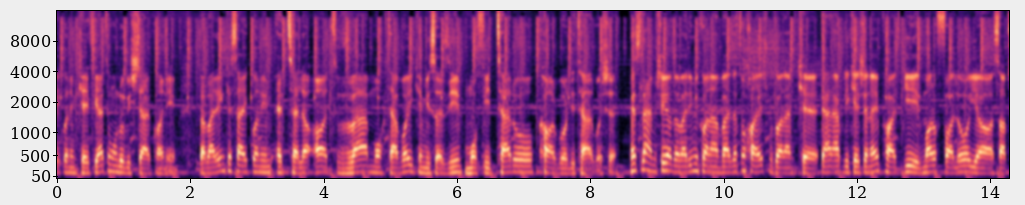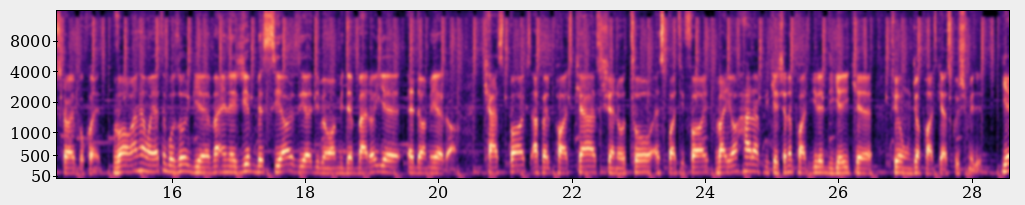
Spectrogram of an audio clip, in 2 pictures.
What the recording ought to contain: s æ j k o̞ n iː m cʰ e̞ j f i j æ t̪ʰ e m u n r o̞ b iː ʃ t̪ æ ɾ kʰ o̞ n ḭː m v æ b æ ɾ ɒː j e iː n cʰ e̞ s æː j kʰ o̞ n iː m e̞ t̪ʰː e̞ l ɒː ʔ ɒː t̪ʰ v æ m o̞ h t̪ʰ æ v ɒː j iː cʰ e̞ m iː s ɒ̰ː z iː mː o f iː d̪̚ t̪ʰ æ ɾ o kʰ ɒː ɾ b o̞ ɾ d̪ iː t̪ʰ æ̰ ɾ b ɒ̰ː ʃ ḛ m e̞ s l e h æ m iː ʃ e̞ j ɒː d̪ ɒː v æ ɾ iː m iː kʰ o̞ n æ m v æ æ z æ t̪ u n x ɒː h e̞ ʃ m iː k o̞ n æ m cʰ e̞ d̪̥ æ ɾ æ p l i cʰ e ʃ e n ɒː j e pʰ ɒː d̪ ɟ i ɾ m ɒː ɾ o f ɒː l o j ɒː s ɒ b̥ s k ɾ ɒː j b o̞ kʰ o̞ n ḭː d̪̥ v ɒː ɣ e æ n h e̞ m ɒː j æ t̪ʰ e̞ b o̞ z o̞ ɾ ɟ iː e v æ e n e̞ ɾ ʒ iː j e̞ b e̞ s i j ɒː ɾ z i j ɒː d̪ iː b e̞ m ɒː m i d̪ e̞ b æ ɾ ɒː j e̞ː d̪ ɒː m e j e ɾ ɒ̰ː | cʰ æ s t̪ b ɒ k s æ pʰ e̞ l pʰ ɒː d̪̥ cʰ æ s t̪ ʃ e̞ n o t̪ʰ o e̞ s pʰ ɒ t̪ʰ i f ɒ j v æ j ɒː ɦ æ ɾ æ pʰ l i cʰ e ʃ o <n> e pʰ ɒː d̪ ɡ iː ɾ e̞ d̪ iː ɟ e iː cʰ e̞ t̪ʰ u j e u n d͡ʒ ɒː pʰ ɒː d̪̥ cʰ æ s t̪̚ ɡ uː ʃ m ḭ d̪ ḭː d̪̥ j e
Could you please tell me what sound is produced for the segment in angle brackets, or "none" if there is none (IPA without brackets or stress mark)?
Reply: n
